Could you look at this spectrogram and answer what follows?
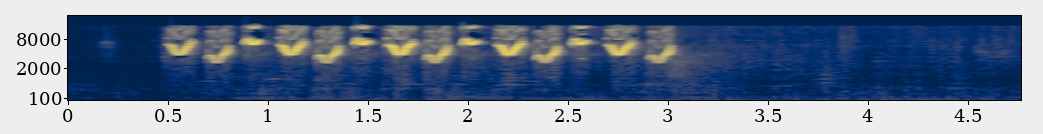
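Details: Cinereous tit song used to prompt other birds into singing: a fast run of about twelve high, sharp V-shaped notes, alternating a thin upper whistle with a lower dipping note, lasting roughly two and a half seconds, then quiet.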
